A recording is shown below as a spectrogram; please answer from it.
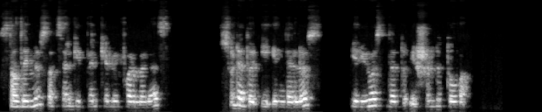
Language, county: Lithuanian, Panevėžys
